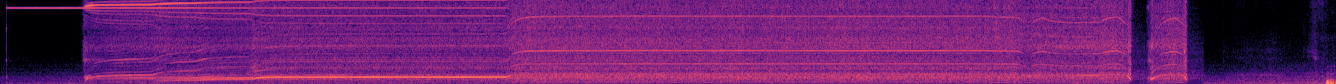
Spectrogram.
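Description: A power drill whines steadily as it slowly bores holes into a steel skid plate on a Toyota Tacoma TRD Pro, its pitch rising and settling through a long continuous run before briefly stopping and restarting near the end.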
